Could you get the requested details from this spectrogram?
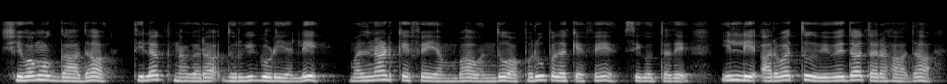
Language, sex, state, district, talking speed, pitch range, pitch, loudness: Kannada, male, Karnataka, Shimoga, 100 wpm, 160-190 Hz, 175 Hz, -16 LUFS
